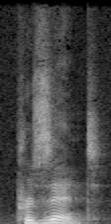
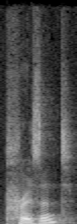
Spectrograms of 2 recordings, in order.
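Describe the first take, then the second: First: PreSENT, the verb form; stress on second syllable. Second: PRESent, the noun form; stress on first syllable. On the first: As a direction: present with SENT strong, falling. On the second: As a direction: present with PRES strong, ending on a rise. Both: Shown as a demonstration. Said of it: "Can you hear the shift in syllable stress?".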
